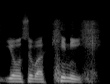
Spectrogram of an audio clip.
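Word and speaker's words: Joshua Kimmich: it's an approximation but if you want to say it properly then it's Yua Kinik um Yua as a first name that again was his mother's idea there are various pronunciations of the name of course in English it would be Joshua but again he's not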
